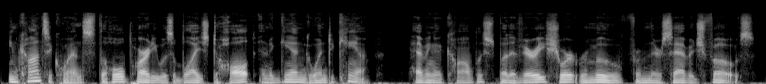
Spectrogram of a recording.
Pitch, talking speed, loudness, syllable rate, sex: 95 Hz, 195 wpm, -18 LUFS, 6.1 syllables/s, male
